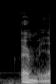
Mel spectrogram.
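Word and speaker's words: Hermès: Hermes. Yeah, that's right. – Yeah. Okay. – Yeah. That's like the H belt, right? – Yeah. – Yeah. – They have it was Hermes.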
